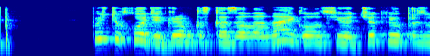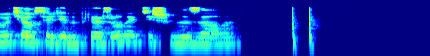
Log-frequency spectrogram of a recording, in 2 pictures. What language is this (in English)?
Russian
